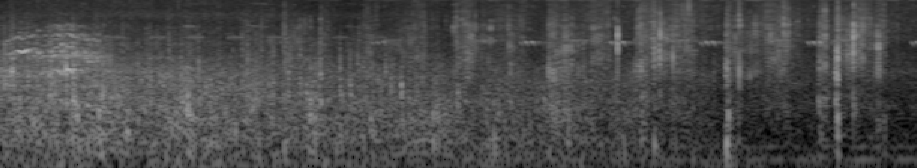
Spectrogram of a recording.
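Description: A horse whinnies loudly at the start, then its hooves clop in a quick, steady trot that continues throughout, with no voices.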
